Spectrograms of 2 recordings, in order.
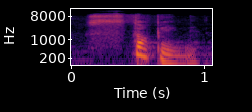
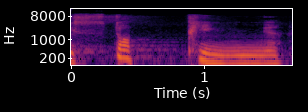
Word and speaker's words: stopping: it becomes stop stopping now notice that in English pronunciation when there is a double consonant we don't hear it in the pronunciation so for example we don't say stoping or swiming okay not like other languages so the pronunciation stays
